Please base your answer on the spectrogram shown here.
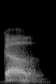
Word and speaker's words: girl: r is before congruent so we pronounce it as girl girl girl i know that girl girl it's not girl if you pronounce r again you would pronounce more like an american speaker if you say girl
